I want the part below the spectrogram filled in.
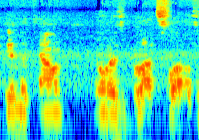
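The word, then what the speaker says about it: Bratslav: the town known as Bratzlav, not to be confused with Bratislava and it's usually pronounced in Yiddish as breast. the ner breast love uh is just a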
